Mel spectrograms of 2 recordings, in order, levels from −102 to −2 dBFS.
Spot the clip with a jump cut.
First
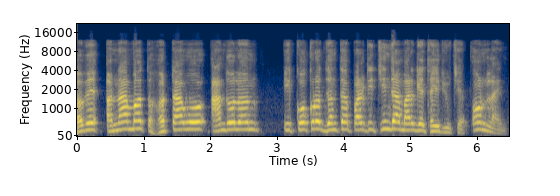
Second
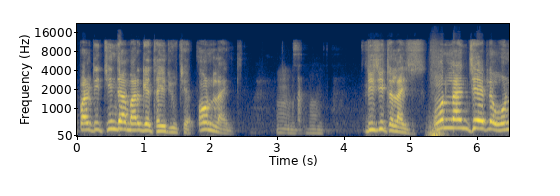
second; 1 cut; at 5.2 s

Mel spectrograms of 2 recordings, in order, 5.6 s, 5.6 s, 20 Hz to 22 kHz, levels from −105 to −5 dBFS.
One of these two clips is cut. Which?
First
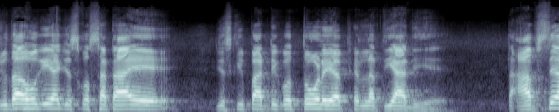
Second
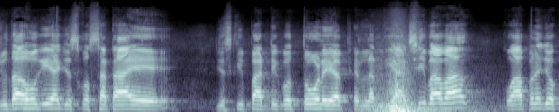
second; 1 cut; at 4.1 s

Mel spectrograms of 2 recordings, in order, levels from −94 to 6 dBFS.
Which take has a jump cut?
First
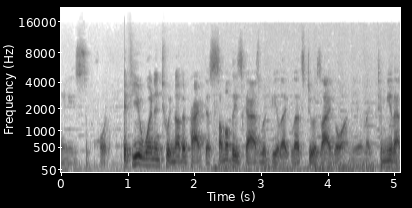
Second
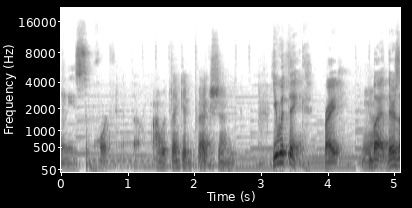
first; 1 cut; at 1.0 s

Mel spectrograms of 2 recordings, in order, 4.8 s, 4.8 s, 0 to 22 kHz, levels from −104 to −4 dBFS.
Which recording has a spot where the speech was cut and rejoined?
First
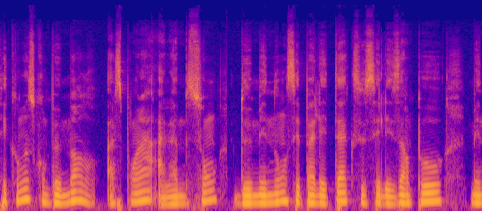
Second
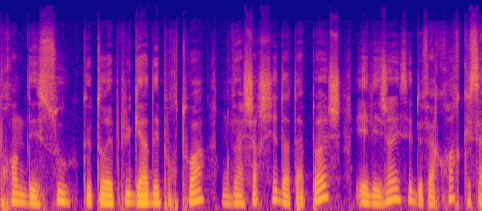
second; 1 cut; at 2.2 s

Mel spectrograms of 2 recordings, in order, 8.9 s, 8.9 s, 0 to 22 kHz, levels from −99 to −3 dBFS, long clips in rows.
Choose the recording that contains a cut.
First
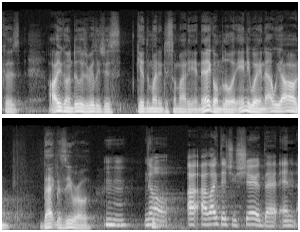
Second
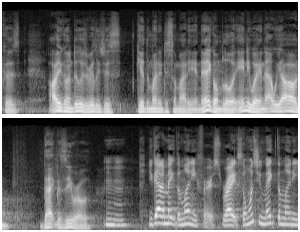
second; 1 cut; at 6.5 s

